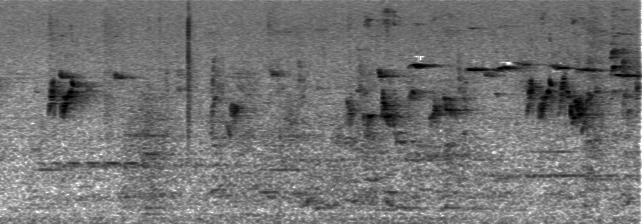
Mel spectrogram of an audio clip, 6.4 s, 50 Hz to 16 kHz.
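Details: Red-whiskered bulbul singing during a trapping session on 31 October 2016, short bright warbled phrases rising and falling, spaced a second or two apart, over a steady background hiss with faint voices.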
